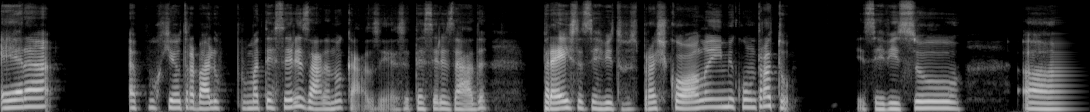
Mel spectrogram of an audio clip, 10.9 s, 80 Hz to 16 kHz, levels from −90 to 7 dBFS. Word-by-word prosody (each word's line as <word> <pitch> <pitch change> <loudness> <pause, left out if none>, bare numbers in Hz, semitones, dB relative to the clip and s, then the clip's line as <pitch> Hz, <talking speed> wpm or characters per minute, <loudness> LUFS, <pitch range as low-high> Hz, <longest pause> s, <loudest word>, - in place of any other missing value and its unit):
era 250 +5 +4 0.8
é 230 - 0
porque 230 +1 -5
eu 225 -1 +2
trabalho 215 -1 +1
para 205 - -11
uma 215 +1 0
terceirizada, 230 -3 0
no 220 +4 -3
caso, - - -7
e - - -12
essa - - -10
terceirizada 180 - -2 0.5
presta 210 +3 +6
serviços 190 -2 -3
pra 195 +1 -1
escola 215 +3 +2
e 255 0 -1
me 255 0 +1
contratou. 255 +4 -1 0.6
Esse 200 -3 -11
serviço, 205 +3 +1 0.6
hã, 185 -1 +1
210 Hz, 125 wpm, -22 LUFS, 190-230 Hz, 0.8 s, presta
